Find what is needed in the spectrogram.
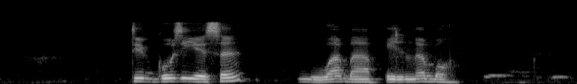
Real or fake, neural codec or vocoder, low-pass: fake; codec, 16 kHz, 1 kbps, X-Codec, HuBERT features, trained on balanced general audio; 7.2 kHz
